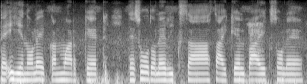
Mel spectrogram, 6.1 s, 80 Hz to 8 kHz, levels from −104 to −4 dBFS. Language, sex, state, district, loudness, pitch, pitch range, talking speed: Chakma, male, Tripura, Dhalai, -15 LUFS, 180 Hz, 180-185 Hz, 115 wpm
